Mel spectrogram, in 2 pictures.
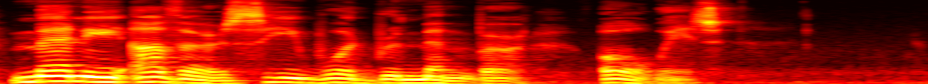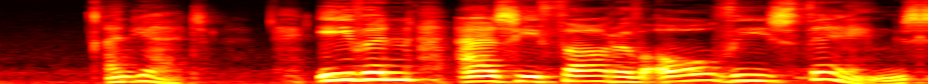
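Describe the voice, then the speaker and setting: Female storybook narrator: lowish voice, unhurried pace, dramatic pauses, widely varied intonation. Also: darkish tone. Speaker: host reading classic books aloud.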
